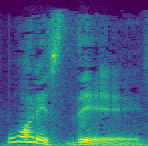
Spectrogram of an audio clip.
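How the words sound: The pitch falls at the end. The speaker calls it right. "Tetapi yang benar diakhiri dengan turun"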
